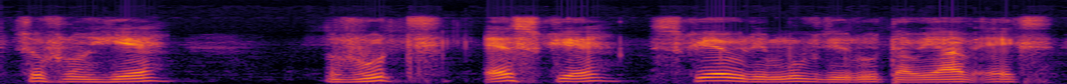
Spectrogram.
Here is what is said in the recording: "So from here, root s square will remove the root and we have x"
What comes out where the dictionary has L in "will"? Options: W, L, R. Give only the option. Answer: W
